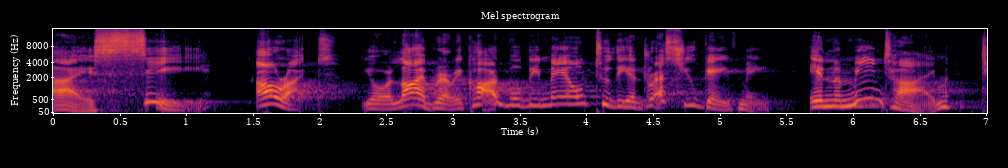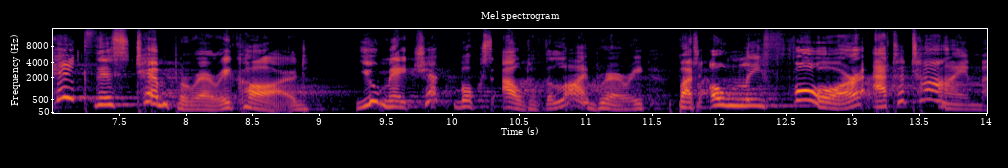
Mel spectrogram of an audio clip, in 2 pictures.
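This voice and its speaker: A woman performs a put-on character voice at a fairly slow pace, her fairly high pitch moving in very wide pitch swings. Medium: video game. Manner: prim, clipped, shushing.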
